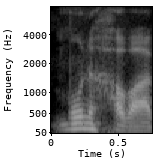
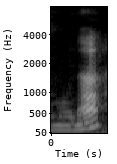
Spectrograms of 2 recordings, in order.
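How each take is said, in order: First: The middle h sound is clearly pronounced. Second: The middle h sound is dropped in fast speech. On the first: "मुन हवा भी कह देते हैं" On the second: "direct speed से बोला जाएगा तो मुना कहेंगे"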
